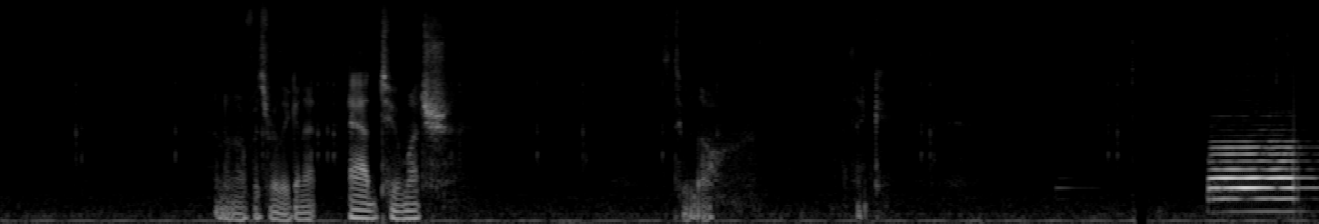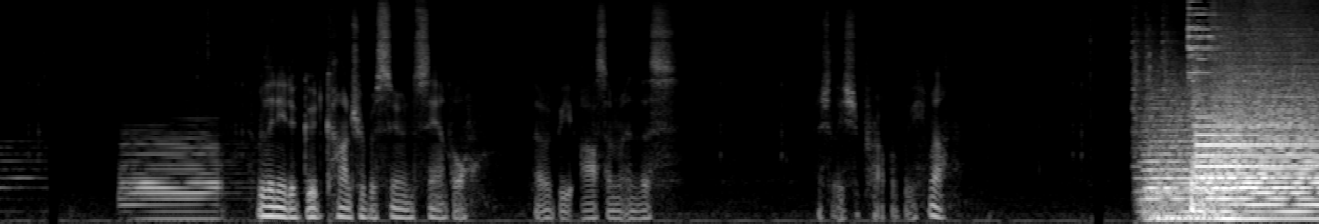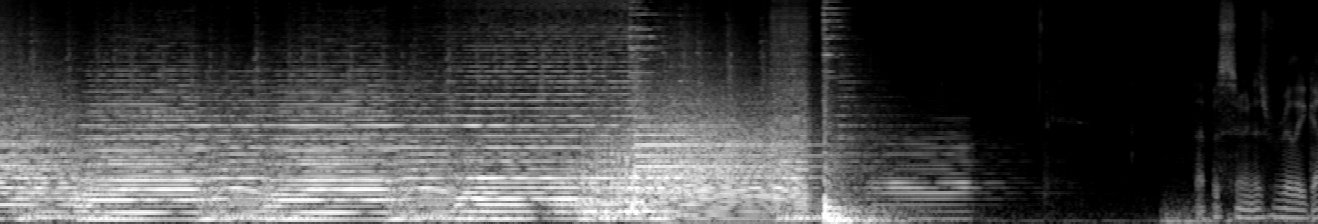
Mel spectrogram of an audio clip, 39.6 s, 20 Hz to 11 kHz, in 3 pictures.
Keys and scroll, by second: 7.8 alt+shift+Up, 11.3 space, 12.8 space, 15.2 space, 24.1 space, 34.3 space.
